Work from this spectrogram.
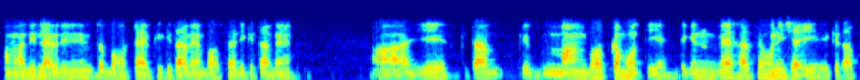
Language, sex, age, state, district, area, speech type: Urdu, male, 18-30, Delhi, South Delhi, urban, conversation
